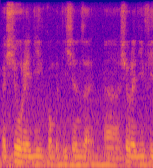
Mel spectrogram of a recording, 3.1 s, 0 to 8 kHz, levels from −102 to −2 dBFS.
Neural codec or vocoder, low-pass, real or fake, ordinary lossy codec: none; none; real; none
